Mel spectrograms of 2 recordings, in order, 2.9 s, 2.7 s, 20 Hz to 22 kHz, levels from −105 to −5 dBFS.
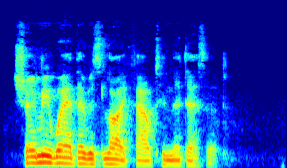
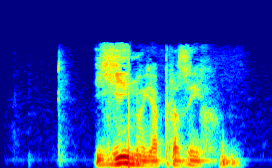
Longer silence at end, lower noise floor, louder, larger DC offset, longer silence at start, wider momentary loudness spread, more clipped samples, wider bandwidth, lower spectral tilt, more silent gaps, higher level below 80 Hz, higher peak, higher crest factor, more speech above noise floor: first, 0.75 s vs 0.35 s; about the same, -77 dBFS vs -77 dBFS; second, -27 LUFS vs -18 LUFS; neither; second, 0.15 s vs 0.95 s; second, 11 LU vs 19 LU; neither; about the same, 8.8 kHz vs 8 kHz; about the same, -7.5 dB/octave vs -6.5 dB/octave; neither; second, -68 dBFS vs -46 dBFS; second, -12 dBFS vs -2 dBFS; about the same, 18 dB vs 20 dB; second, 50 dB vs 59 dB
